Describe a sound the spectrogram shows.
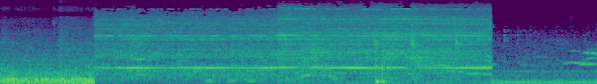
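A vacuum cleaner runs with a steady hum.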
